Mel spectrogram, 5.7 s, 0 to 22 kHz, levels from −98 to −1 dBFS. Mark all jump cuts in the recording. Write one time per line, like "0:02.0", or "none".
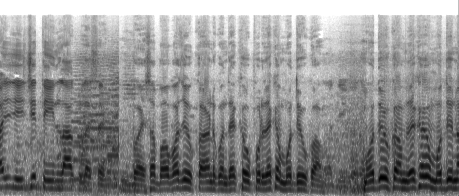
0:01.5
